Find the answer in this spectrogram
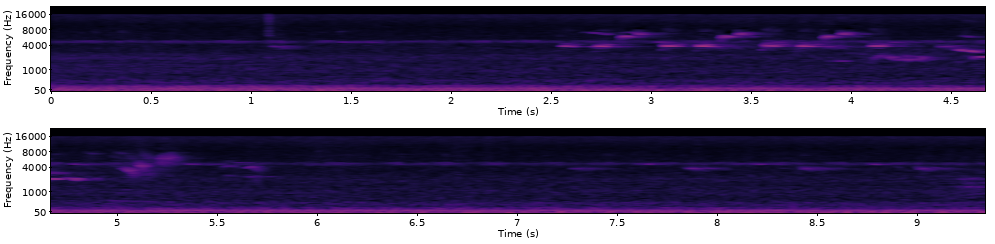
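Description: Faint outdoor background in which a small bird chirps a quick run of notes for a few seconds, starting about two and a half seconds in, over a steady thin high tone and a low rumble.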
